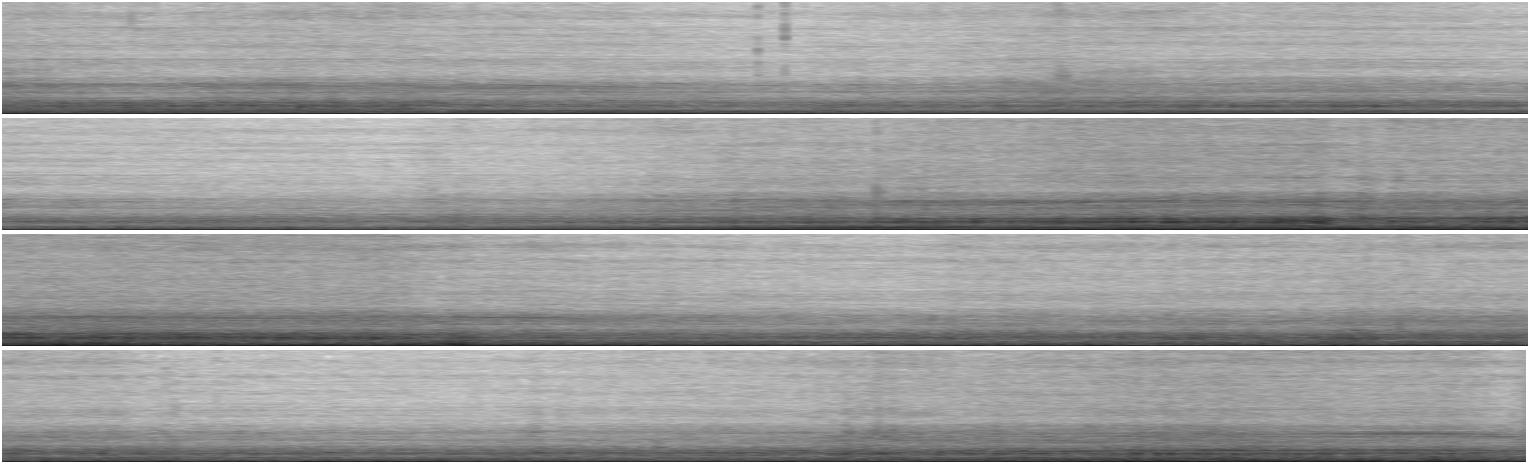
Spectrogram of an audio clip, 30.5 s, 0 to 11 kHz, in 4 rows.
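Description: Royal Enfield Scram 411's air-cooled single-cylinder engine running on the move. It eases off about ten seconds in, then accelerates with a rising pitch and runs on at a steady, louder pace.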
